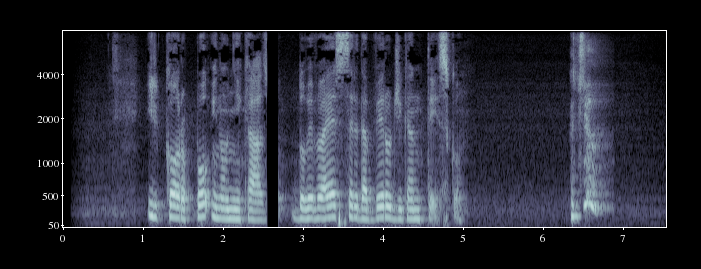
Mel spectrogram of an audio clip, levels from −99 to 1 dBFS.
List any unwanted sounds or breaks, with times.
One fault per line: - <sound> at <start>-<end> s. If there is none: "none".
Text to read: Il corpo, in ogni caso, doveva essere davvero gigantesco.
- dropout at 2.5-2.7 s
- sneeze at 6.3-6.9 s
